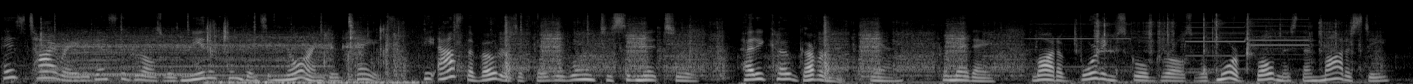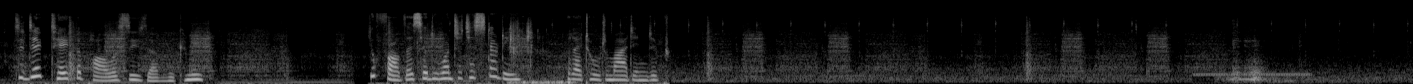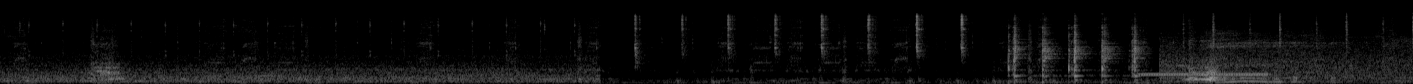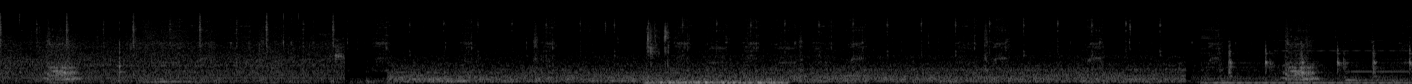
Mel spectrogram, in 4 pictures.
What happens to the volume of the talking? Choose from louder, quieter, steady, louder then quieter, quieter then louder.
steady.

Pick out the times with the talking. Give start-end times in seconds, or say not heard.
0.0-16.2, 17.8-20.9.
